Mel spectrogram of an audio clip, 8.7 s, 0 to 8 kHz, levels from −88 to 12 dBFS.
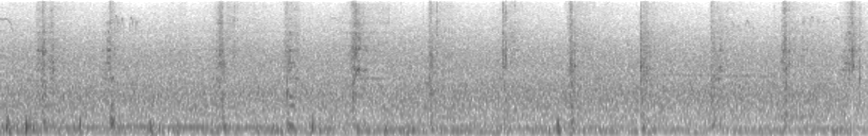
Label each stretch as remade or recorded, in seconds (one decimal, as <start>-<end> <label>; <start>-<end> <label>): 0.0-3.4 recorded; 3.4-3.9 remade; 3.9-8.7 recorded

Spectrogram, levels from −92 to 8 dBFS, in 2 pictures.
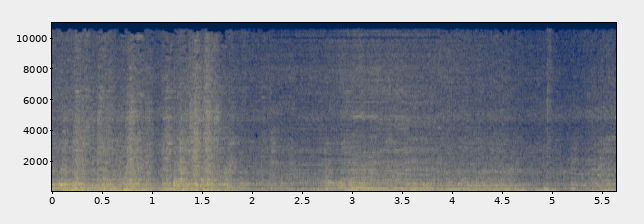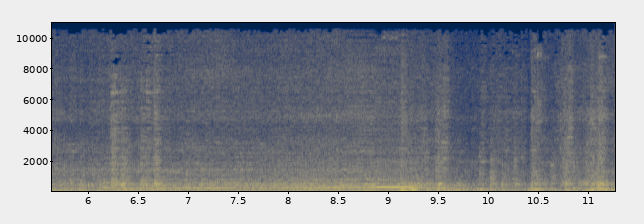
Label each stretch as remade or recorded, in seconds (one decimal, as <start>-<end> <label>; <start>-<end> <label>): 0.0-2.2 recorded; 2.2-3.9 remade; 3.9-8.6 recorded; 8.6-9.2 remade; 9.2-11.3 recorded

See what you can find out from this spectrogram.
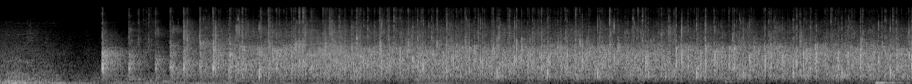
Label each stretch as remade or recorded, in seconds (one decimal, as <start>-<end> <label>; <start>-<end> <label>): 0.0-3.0 recorded; 3.0-3.6 remade; 3.6-9.1 recorded

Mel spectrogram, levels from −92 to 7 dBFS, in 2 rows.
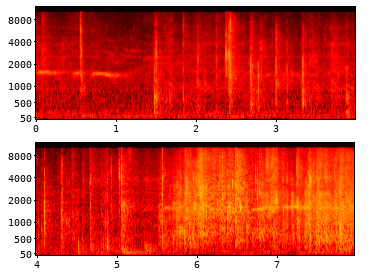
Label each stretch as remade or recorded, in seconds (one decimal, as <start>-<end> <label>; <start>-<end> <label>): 0.0-3.9 remade; 3.9-5.6 recorded; 5.6-6.1 remade; 6.1-6.8 recorded; 6.8-8.0 remade

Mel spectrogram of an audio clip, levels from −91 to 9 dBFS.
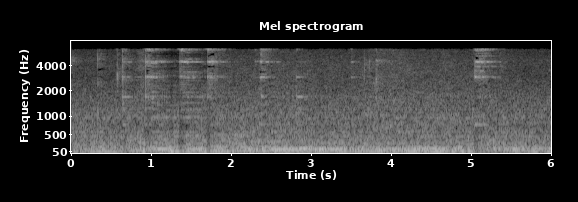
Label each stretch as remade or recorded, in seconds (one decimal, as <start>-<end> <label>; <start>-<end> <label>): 0.0-1.0 recorded; 1.0-1.7 remade; 1.7-6.0 recorded

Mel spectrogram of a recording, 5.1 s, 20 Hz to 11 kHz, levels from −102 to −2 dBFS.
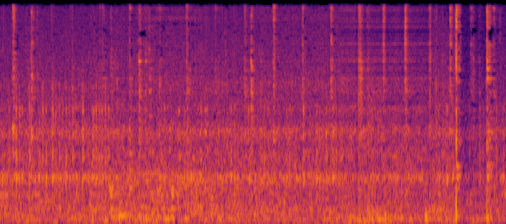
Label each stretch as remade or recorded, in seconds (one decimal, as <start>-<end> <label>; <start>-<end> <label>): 0.0-3.4 recorded; 3.4-4.3 remade; 4.3-5.1 recorded

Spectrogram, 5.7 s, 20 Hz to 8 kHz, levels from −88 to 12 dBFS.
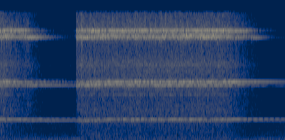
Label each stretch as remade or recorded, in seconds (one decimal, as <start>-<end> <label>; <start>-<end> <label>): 0.0-1.9 remade; 1.9-2.6 recorded; 2.6-4.7 remade; 4.7-5.7 recorded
